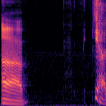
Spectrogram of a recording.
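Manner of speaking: ordinary talk, nothing marked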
